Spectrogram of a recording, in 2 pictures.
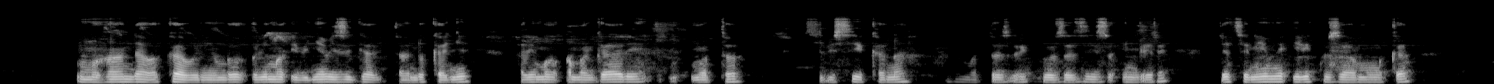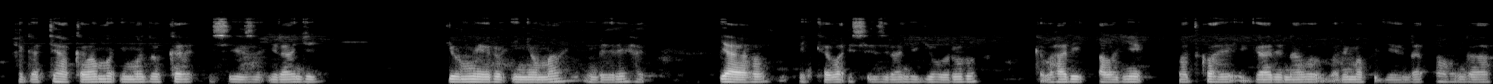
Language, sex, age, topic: Kinyarwanda, male, 18-24, government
